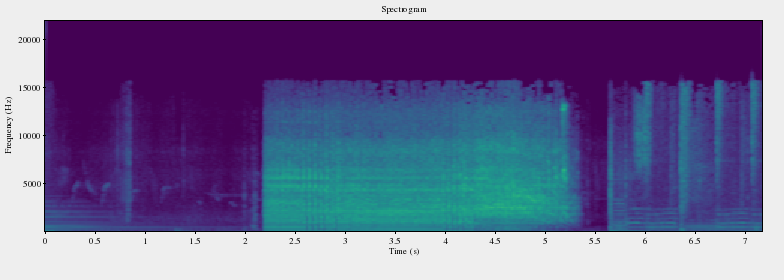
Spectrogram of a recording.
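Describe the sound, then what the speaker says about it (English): Jigsaw cutting through a wooden board offcut, a loud, steady buzzing rasp that starts abruptly, runs for about three seconds and cuts off, with quieter shop noise before and after. "And since we're using the jigsaw,"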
